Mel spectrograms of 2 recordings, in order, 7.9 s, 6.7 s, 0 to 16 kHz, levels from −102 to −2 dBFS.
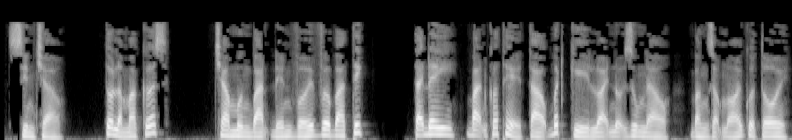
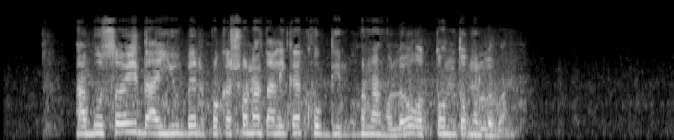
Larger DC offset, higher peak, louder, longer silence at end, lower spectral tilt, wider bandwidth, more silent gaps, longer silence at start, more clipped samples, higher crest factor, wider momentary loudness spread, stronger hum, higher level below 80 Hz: neither; first, 0 dBFS vs -10 dBFS; first, -15 LUFS vs -24 LUFS; second, 0.05 s vs 1.6 s; first, -6.5 dB/octave vs -5 dB/octave; about the same, 8.8 kHz vs 9.6 kHz; first, 3.97-4.02 s vs none; second, 0.1 s vs 0.75 s; neither; about the same, 14 dB vs 16 dB; about the same, 8 LU vs 7 LU; neither; first, -42 dBFS vs -66 dBFS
